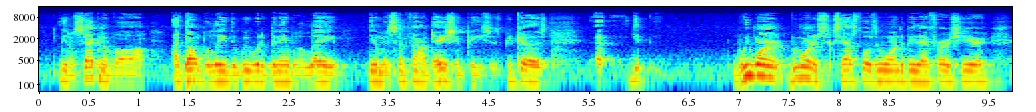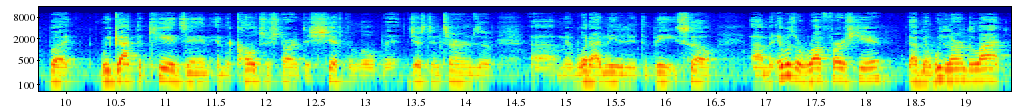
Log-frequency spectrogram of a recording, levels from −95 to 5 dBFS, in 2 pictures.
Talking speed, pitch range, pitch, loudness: 245 wpm, 115-135 Hz, 125 Hz, -20 LUFS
